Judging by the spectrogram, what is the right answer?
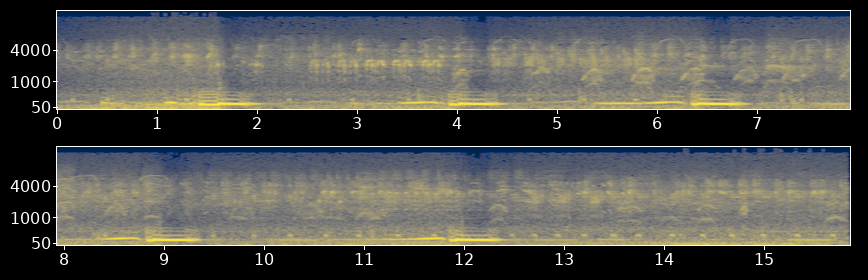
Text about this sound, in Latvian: Paklausīsimies tagad, kā tad skan jau piesauktais dumpis un kā viņu pazīt dabā.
